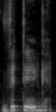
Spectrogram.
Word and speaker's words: Wittig: called the vitige reactions it's pronounced with a v even though it's spelled with a w vittig who is a person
